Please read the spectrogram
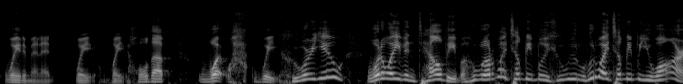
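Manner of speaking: high, rushed, panicky questions; flustered protest. Retold or imitated. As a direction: voice jumping up in alarm. Moses balks at God's command.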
